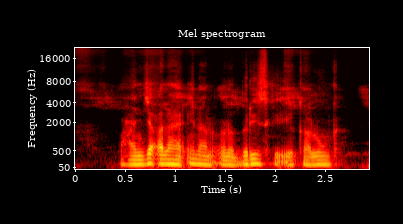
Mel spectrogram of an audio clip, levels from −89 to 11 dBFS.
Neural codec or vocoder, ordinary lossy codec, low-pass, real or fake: codec, 44.1 kHz, 7.8 kbps, DAC; none; none; fake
